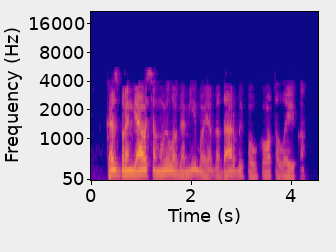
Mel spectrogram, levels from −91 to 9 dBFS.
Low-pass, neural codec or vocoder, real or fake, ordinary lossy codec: 5.4 kHz; vocoder, 44.1 kHz, 128 mel bands every 256 samples, BigVGAN v2; fake; MP3, 24 kbps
